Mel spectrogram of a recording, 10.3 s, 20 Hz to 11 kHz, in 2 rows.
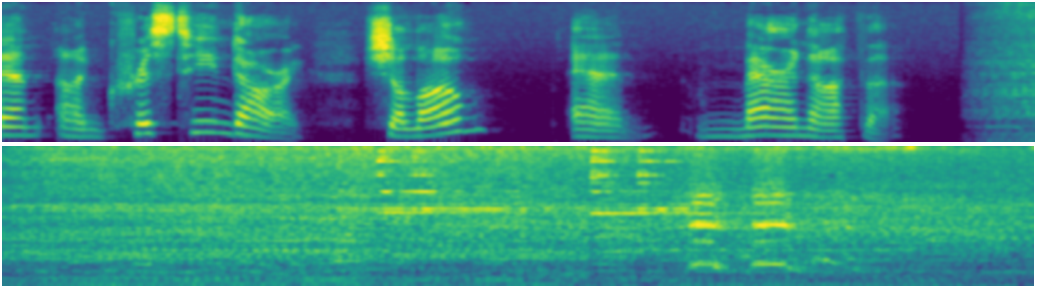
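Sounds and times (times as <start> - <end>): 
speech: 0.0 - 5.0
small tourist train engine drone and rattling carriages in old city: 4.8 - 10.3
high squeaks or clinks: 7.0 - 8.9.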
